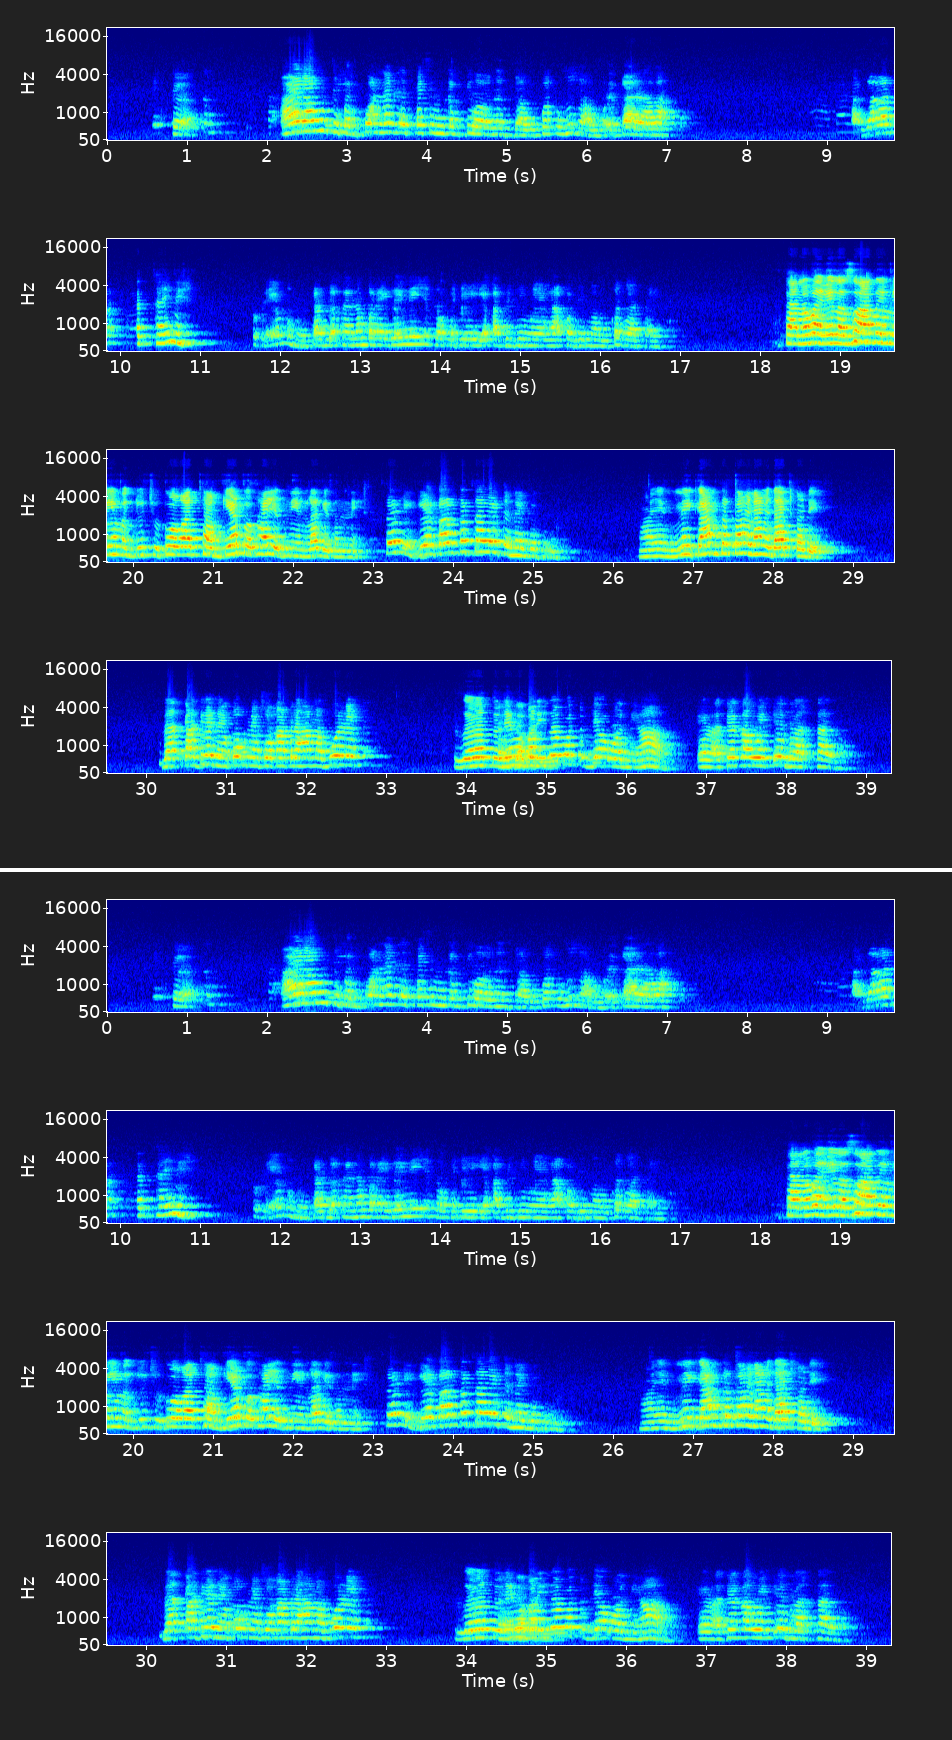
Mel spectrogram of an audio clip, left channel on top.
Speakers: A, on the left (about 75°); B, on the left (about 45°).
A: <inaudible> <unintelligible> હરે આવું તું પણ ફોન નથી પછી હ કમ નથી જું ખોટું ન જું પડે ક્યા આવવા. અ અદવાદ.
B: થઈને.
A: એલે એમ જ નંબર લઈ લઈએ તો પછી ને આળ જેને કરવાતાાય.
B: ચાલો ભાઈ વેલા જો આ થ એમ એમ જ ગુ છું તો વાત થાય એમ કેર તો થાય જ ને એમ લાગે તમને.
A: ન જ્યાં કામ કરતા હોય છે નને બધું.
B: હા એ નહી કામ કરતા
A: એટલે
B: હોય ને અમે દાત કાઢે.
A: દાંત કાઢે ને કોક ને કોક આપડે આમાં બોલે.
B: જવાબ તો દેવો
A: જવાબ
B: પડે
A: દવો તો જવો નહી હા એ શેર ના હોય તોજ વાત થાય હા.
